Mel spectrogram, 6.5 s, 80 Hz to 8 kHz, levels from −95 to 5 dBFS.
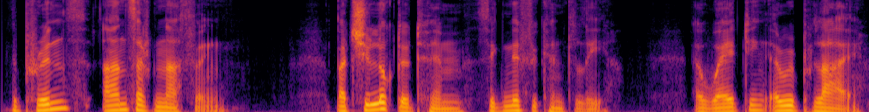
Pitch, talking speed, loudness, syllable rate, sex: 110 Hz, 120 wpm, -19 LUFS, 5.2 syllables/s, male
